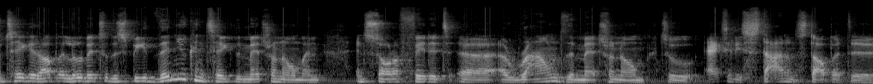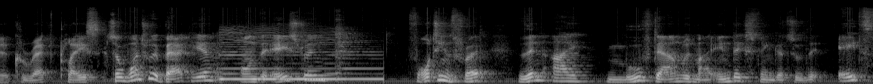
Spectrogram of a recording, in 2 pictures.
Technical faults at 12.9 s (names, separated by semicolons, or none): block size mismatch (padded)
